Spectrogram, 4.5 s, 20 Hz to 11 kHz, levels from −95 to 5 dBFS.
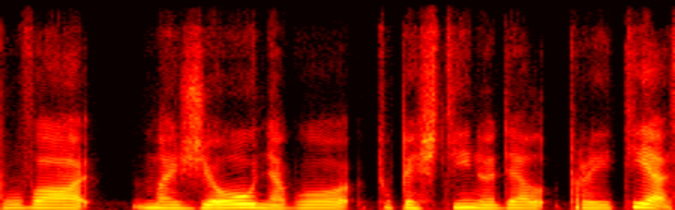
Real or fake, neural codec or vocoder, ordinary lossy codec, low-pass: fake; autoencoder, 48 kHz, 32 numbers a frame, DAC-VAE, trained on Japanese speech; Opus, 16 kbps; 9.9 kHz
